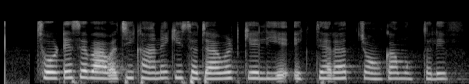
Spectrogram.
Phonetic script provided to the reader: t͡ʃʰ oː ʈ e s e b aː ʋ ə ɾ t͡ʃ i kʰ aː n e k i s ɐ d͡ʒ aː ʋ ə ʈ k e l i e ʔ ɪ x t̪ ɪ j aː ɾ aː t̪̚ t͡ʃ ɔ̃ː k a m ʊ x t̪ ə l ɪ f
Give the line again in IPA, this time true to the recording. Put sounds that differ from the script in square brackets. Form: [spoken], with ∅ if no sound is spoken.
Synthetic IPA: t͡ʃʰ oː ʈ e s e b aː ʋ ə ɾ t͡ʃ i kʰ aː n e k i s ɐ d͡ʒ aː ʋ ə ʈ k e l i e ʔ ɪ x t̪ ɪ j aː ɾ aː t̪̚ t͡ʃ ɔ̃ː k a m ʊ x t̪ ə l ɪ f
